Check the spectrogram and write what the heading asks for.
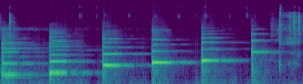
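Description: MuseScore's playback piano sounds six single notes, one per second on the beat, climbing in pitch overall. This is the piece's backbone line placed on the beat.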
